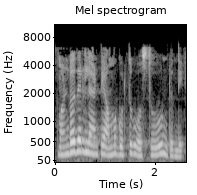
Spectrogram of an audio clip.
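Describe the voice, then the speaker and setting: A woman's voice: mid-range voice, expressive, a little fast, lightly acted. A woman voicing a devoted male village servant who is grieving, speaking in a pleading, heartfelt way in a storybook reading. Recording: dull lo-fi with long reverb.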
